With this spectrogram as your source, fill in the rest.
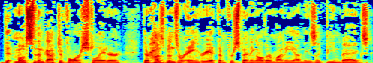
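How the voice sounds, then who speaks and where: A man's voice: mid-range voice, level tone, fast talker, dark tone. A man in his thirties hosting a podcast in casual chat, rambling, swearing and laughing at himself. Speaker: podcast host.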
